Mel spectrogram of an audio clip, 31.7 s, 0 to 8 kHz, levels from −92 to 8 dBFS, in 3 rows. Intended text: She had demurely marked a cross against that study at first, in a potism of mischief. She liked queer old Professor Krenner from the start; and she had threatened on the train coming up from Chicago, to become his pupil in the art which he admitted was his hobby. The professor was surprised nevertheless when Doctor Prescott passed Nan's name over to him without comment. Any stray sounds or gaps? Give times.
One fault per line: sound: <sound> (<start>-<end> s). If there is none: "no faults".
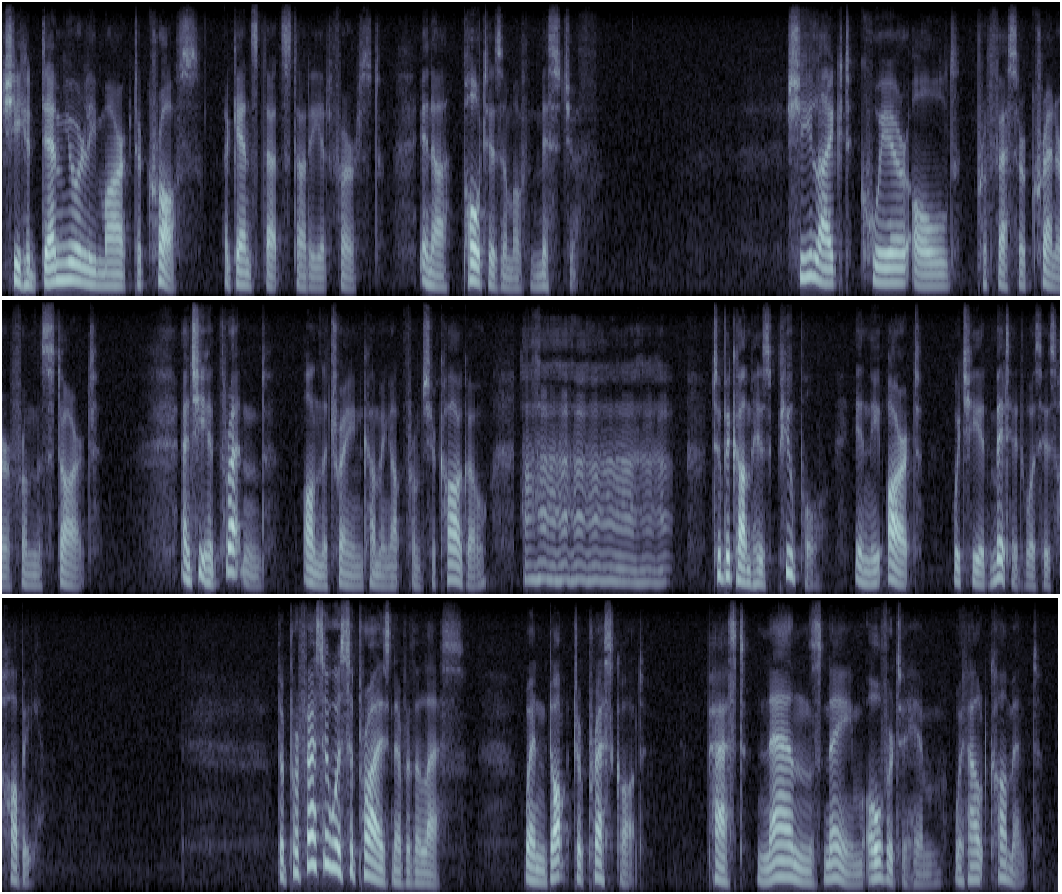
sound: laugh (15.8-17.3 s)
